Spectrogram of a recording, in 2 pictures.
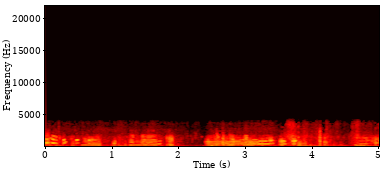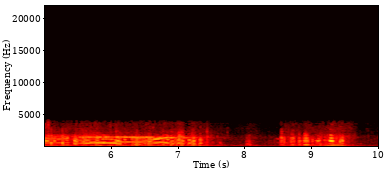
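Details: Chickens, hens and three roosters eating breakfast in the yard before going to graze in the forest; dense overlapping clucks and squawks in bursts, with brief quieter gaps.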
